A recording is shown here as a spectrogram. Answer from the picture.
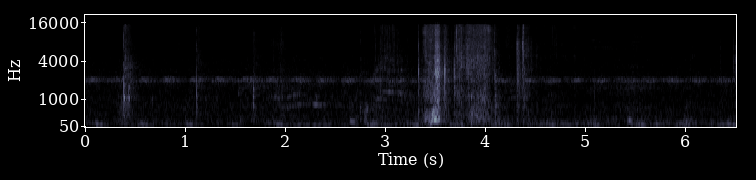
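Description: Handling noise from a homemade PVC air gun being worked by hand: scattered clicks and knocks, and a louder scraping rustle about three and a half seconds in. A faint steady high tone runs underneath.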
